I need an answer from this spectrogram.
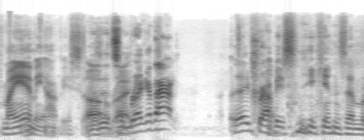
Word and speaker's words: reggaeton: Is it some reggaeton? They probably sneak in some reggaeton. Reggaeton? I don't know, I think it's reggaeton. Reggaeton. There you go. No, you don't say it like that. Reggaeton.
